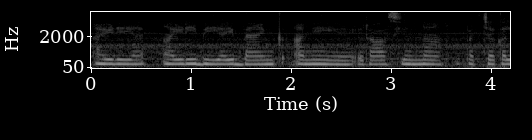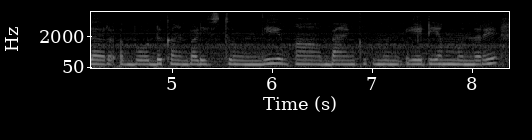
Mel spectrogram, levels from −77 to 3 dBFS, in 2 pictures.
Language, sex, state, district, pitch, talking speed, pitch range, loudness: Telugu, female, Andhra Pradesh, Anantapur, 225 Hz, 115 wpm, 220-230 Hz, -39 LUFS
